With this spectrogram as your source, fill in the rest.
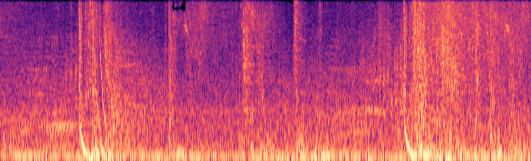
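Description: Energy blasts whoosh with a sharp falling tone.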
